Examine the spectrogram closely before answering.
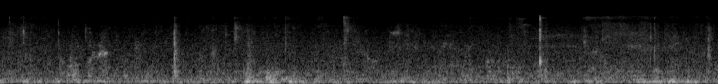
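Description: Many men and women murmur and chatter in a crowded room.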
